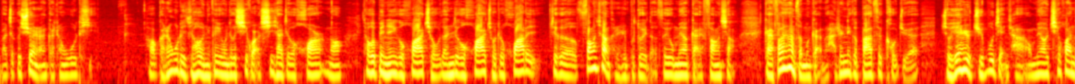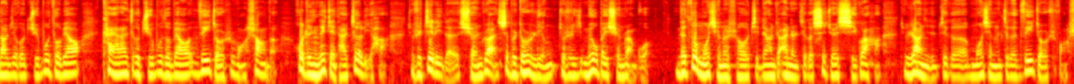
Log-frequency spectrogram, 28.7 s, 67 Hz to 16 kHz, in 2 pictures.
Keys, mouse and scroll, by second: 1.8 click, 4.2-4.9 scroll up 4, 4.9-9.4 middle drag, 9.4-10.0 scroll down 2, 10.0-11.3 shift+middle drag, 11.3 click, 12.3-19.2 shift+middle drag, 19.2 click, 25.4 KP_1.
